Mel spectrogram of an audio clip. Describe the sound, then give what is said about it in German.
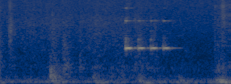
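An alarm clock beeps: four quick, high-pitched electronic pulses in a steady rapid rhythm, clearly louder than the quiet background murmur around them. “Da hat wohl jemand seinen Wecker angelassen.”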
